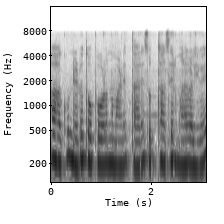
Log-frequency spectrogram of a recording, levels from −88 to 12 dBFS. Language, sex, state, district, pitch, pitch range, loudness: Kannada, female, Karnataka, Raichur, 200 Hz, 195-210 Hz, -13 LUFS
